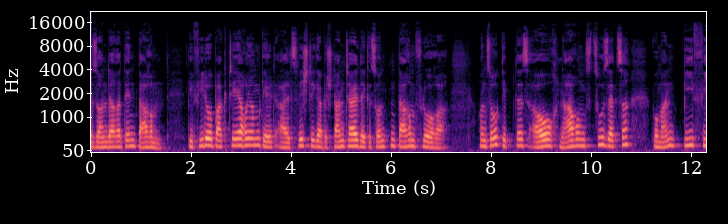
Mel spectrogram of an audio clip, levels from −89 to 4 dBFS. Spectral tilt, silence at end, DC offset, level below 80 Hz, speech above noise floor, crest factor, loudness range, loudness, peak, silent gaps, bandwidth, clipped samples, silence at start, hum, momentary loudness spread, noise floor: -7.5 dB/octave; 0 s; under 0.1%; -58 dBFS; 34 dB; 18 dB; 3 LU; -20 LUFS; -2 dBFS; none; 13.5 kHz; under 0.1%; 0 s; none; 10 LU; -53 dBFS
